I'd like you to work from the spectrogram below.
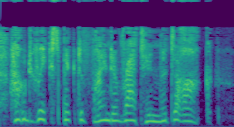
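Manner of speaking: a high, sharp snap of impatience; snapping. A narrator's reading. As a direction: cut him off, irritated. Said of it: "snapped Hermione".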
